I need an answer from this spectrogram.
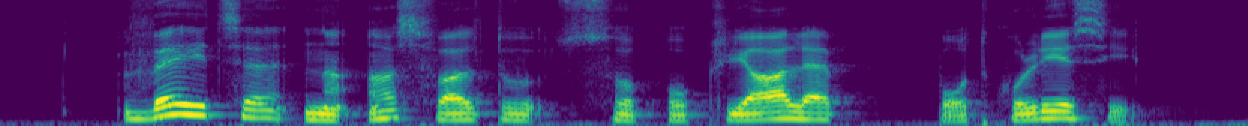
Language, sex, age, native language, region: Slovenian, male, 18-29, Slovenian, Drava region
